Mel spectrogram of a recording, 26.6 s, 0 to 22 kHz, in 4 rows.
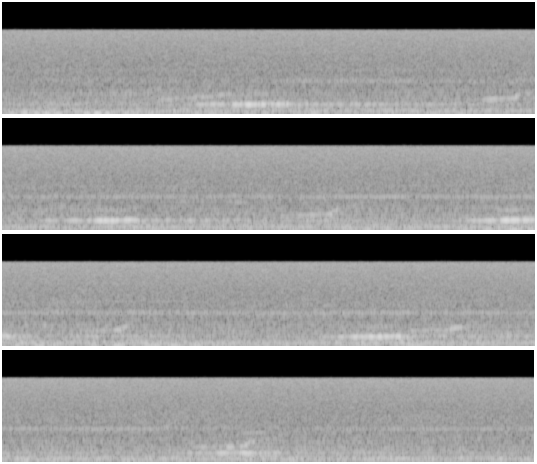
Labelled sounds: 23.0	23.3	humpback whale, 0.99 to 1.1 kHz

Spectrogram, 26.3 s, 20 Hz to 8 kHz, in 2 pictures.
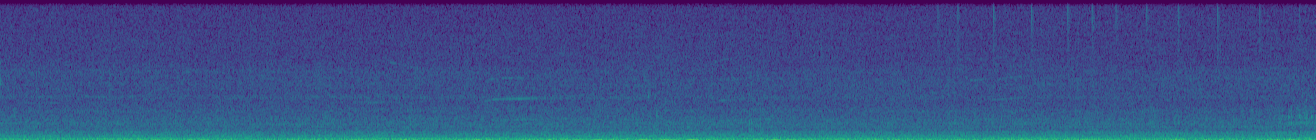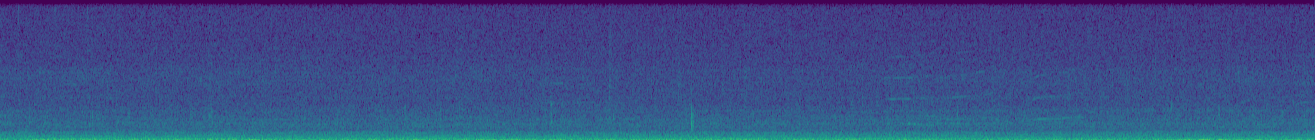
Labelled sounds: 4.9	5.4	killer whale, southern resident, 2.3 to 2.4 kHz

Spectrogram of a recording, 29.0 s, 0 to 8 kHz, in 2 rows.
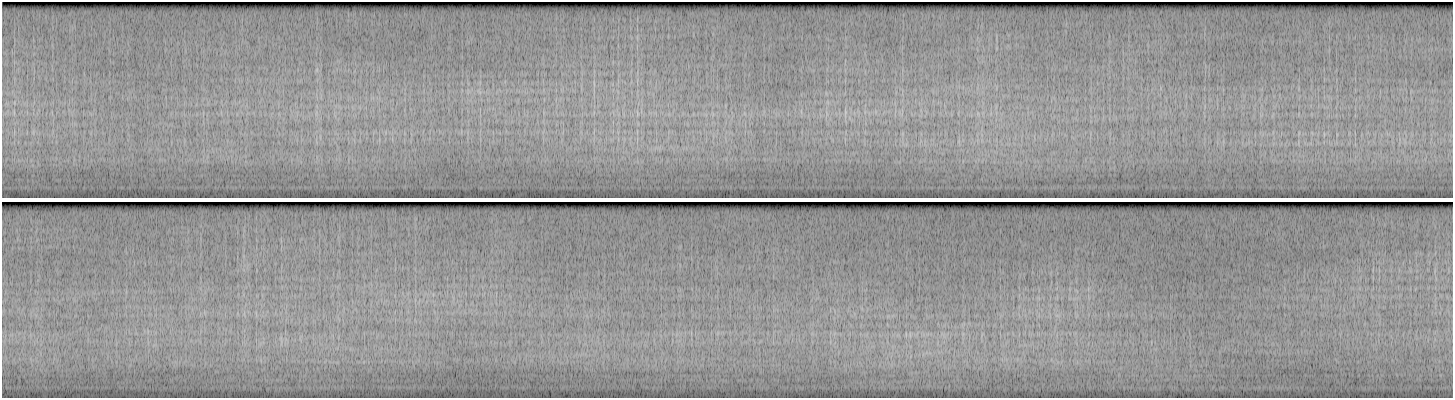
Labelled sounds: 4.5	4.8	vessel noise, 6.2 to 6.6 kHz

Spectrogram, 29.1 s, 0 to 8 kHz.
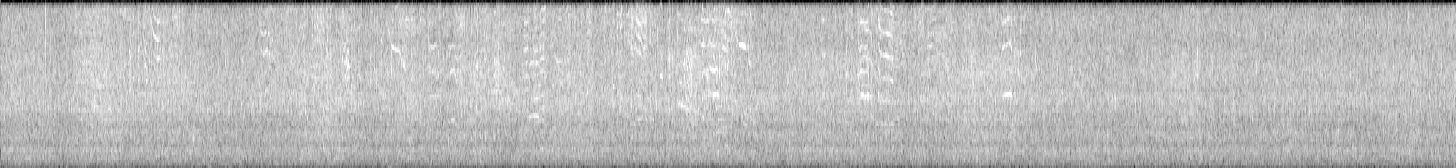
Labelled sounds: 7.8	8.0	Pacific white-sided dolphin, 5.4 to 5.9 kHz
10.6	10.9	Pacific white-sided dolphin, 2.2 to 2.6 kHz
12.6	14.4	Pacific white-sided dolphin, 2.8 to 6.1 kHz
17.2	17.9	Pacific white-sided dolphin, 3.1 to 7.6 kHz
20.0	20.3	Pacific white-sided dolphin, 3.4 to 3.6 kHz

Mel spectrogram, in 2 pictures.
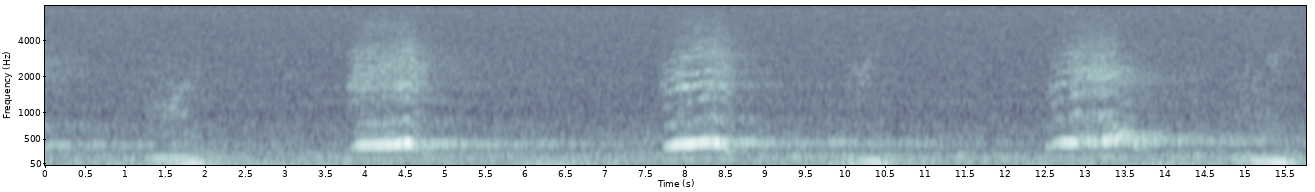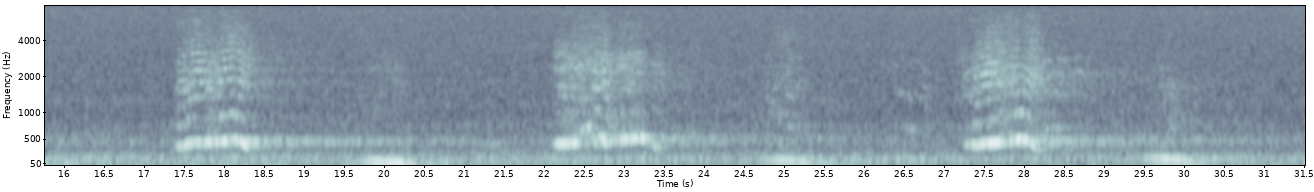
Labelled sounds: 1.5	1.8	humpback whale, 0.90 to 1.2 kHz
3.8	4.6	humpback whale, 1.5 to 3.4 kHz
7.7	8.5	humpback whale, 0.83 to 4.2 kHz
12.5	13.5	humpback whale, 1.5 to 2.4 kHz
17.4	18.4	humpback whale, 0.83 to 4.1 kHz
27.2	28.1	humpback whale, 0.83 to 4.0 kHz

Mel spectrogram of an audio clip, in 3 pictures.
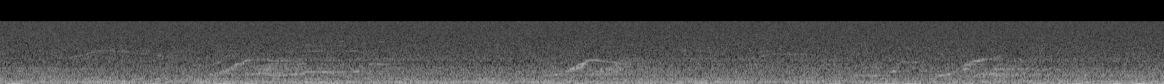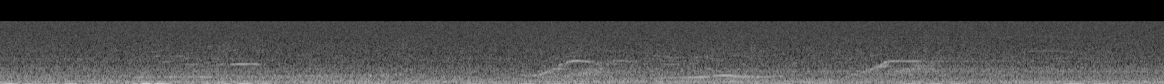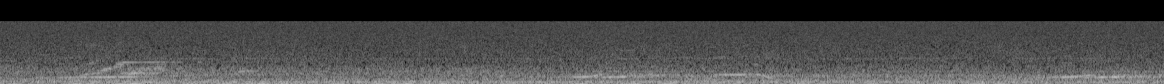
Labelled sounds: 0.7	1.0	humpback whale, 1.2 to 1.8 kHz
2.3	2.9	humpback whale, 0.80 to 1.2 kHz
5.7	6.3	humpback whale, 0.80 to 1.2 kHz
9.6	10.0	humpback whale, 0.83 to 1.4 kHz
13.9	14.3	humpback whale, 0.90 to 1.0 kHz
17.2	17.6	humpback whale, 0.86 to 1.2 kHz
20.4	20.9	humpback whale, 0.80 to 1.2 kHz
24.4	24.9	humpback whale, 0.80 to 1.1 kHz

